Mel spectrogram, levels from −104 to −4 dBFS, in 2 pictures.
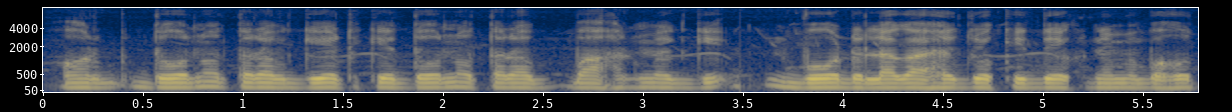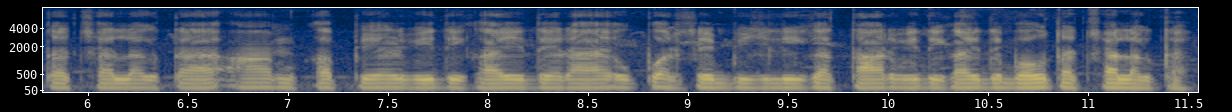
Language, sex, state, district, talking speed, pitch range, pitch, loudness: Hindi, male, Bihar, Araria, 200 wpm, 110-120 Hz, 115 Hz, -34 LUFS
